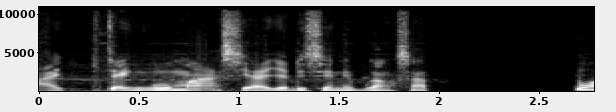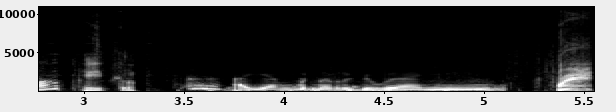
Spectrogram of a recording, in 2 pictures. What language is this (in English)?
Indonesian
